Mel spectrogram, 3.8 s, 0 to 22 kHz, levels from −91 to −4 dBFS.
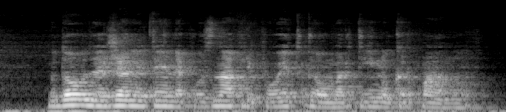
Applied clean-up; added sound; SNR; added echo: none; none; none; reverberation time 0.5 s.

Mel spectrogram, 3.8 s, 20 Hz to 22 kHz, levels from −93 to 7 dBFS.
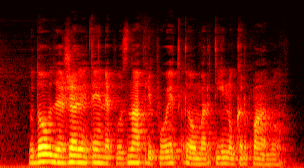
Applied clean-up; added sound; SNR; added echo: none; none; none; none.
